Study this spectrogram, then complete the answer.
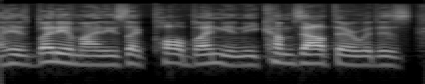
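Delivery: normal talking voice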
